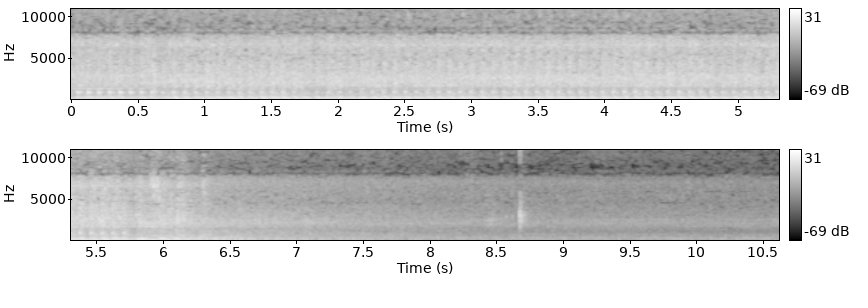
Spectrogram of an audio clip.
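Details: Refrigeration unit diesel engine: steady rapid knocking at about four per second over the running engine, fading as it shuts down; engine knock, cause undetermined.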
